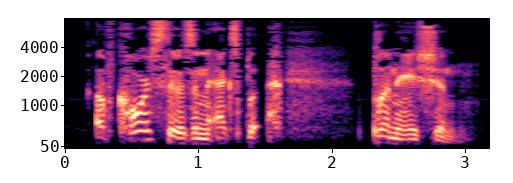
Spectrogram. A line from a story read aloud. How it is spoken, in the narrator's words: Chad stuttered in response to Danny's question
